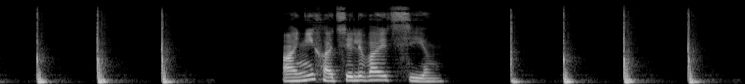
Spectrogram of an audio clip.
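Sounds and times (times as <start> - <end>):
fist pounding on a table: 0.3 - 2.0, 5.1 - 7.3
speech: 2.8 - 4.5.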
